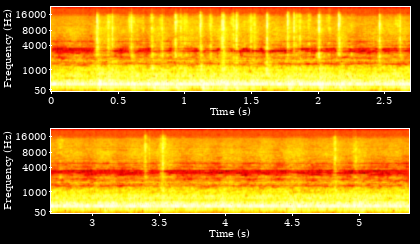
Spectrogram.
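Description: Irregular, unhurried keyboard taps: soft clicks that cluster in the first couple of seconds, then come more sparsely, over a steady low hum and background hiss. No one speaks.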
